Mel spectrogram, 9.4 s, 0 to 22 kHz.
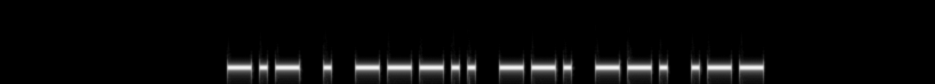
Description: Morse code, heard as a keyed tone, about 15 wpm, 700 Hz. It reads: KE8GGW
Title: USA Call Signs - 6 Characters - Repeated 3x - 15wpm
